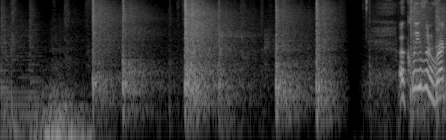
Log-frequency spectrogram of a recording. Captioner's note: boxing Sounds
